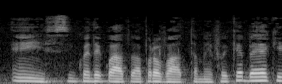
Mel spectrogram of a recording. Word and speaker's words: Quebec: 54 aprovado também foi Quebec, e por fim no segundo teste permaneceu como Quebec. Só que a pronúncia é forte, não é o que, é o bec. Então é Quebec, Quebec.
